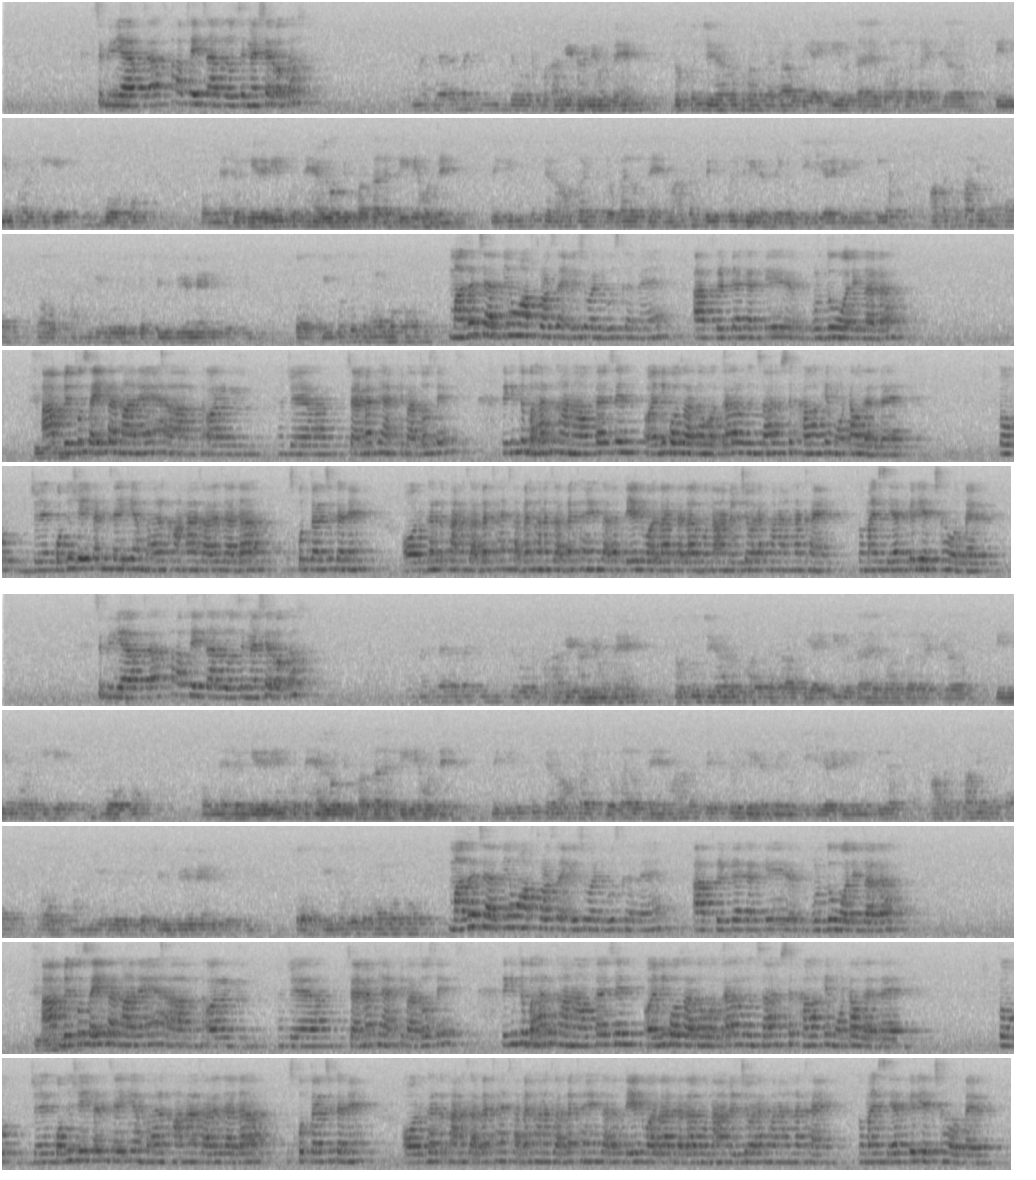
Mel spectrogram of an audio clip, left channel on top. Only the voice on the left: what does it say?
میں
میں کہہ رہا تھا کہ جو باہر کے کھانے ہوتے ہیں تو کچھ جگہ تو بہت زیادہ وی آئی پی ہوتا ہے بہت زیادہ ایک پریمیم کوالٹی کے وہ میں جو انگریڈینٹ ہوتے ہیں وہ بھی بہت زیادہری ہوتے ہیں لیکن کچھ جگہوں پر لوکل ہوتے ہیں وہاں پر بالکل کلینس نہیں ہوتی کلیئرٹی نہیں ہوتی ہے وہاں پر بہت ہی ماد س جو ہے وہ ڈسکسگ میں ڈسکسنگ تو چیزوں سے بنایا جاتا توم
ٹھیک ہے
